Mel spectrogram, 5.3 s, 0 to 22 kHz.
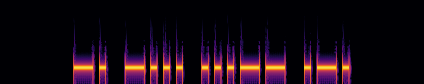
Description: Morse code, heard as a keyed tone, about 15 wpm, 700 Hz. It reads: NB3R
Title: Call Signs Repeated 3x - 15wpm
